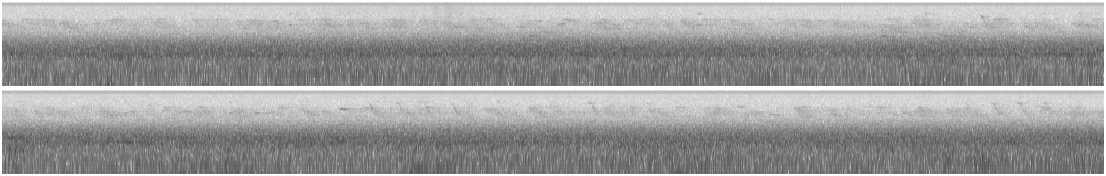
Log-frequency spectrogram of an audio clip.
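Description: Outdoor ambience: a steady rushing background with faint, scattered bird chirps and a few soft low bumps.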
